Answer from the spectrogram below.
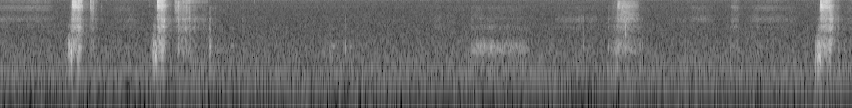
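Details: Kitten sneezing strangely while on owner's foot: four quick, high, sharp sneezes over about six seconds with a faint soft sniff between them, quiet room.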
